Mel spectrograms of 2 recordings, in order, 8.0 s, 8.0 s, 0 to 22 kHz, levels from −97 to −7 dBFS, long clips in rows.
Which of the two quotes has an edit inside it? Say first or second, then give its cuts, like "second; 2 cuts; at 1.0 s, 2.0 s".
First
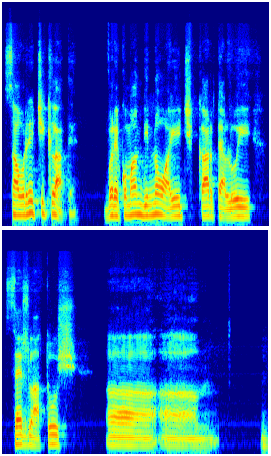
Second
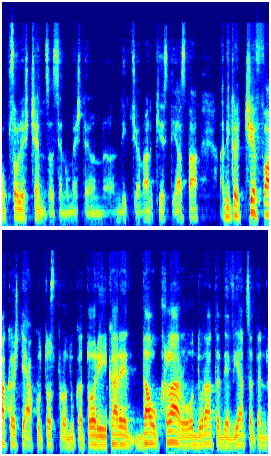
second; 1 cut; at 5.6 s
